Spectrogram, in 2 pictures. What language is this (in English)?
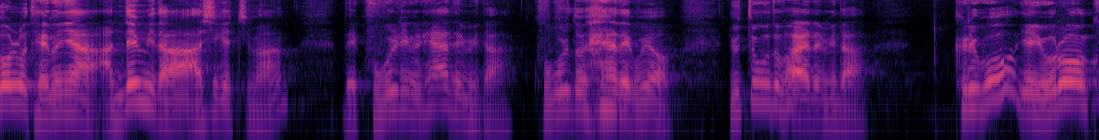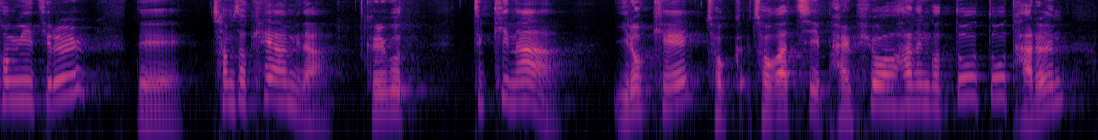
Korean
